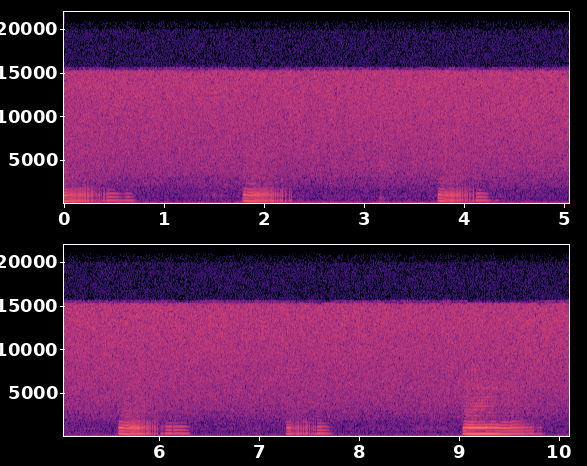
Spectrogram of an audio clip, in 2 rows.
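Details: Sleeping newborn's noisy breathing, like baby snoring: six short, squeaky, tonal breath noises about two seconds apart, roughly 30 a minute, in a quiet room.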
